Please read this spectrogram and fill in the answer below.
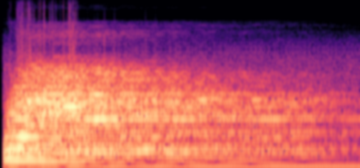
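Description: A single gong-like metallic hit, used as an end-logo sting, rings out from a sudden start and dies away slowly, many ringing tones sounding together.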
